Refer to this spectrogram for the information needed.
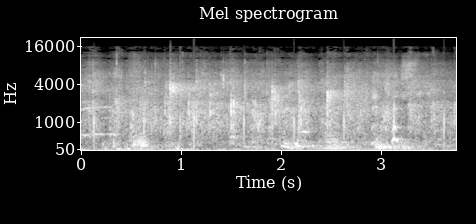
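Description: An audience gives a steady round of applause to honour a mother in the audience: dense, continuous clapping at an even level for several seconds, with some crowd voices mixed into the noise.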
